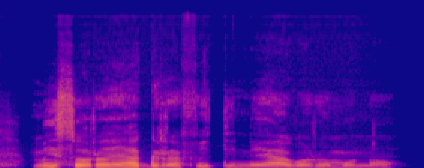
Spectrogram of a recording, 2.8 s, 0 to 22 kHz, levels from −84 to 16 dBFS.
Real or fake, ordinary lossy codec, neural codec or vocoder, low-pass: fake; none; vocoder, 44.1 kHz, 128 mel bands every 512 samples, BigVGAN v2; none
